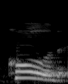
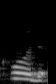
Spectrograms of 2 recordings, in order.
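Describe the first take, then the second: First: "cold" said slowly as "kuld", with the L heard; wrong reading of could, "kuld" with an L; L wrongly sounded. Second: "could" said as "kud", no L; silent L. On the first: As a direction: stretch out "cold" as a mistaken "kuld". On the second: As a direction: read "could" like Indonesian "kud". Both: Shown as a demonstration. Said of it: "Jadi L-nya itu seperti tidak ada".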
